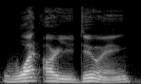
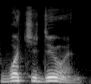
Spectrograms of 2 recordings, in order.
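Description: First: The question is spoken slowly. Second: The question is spoken very fast. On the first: "So slowly" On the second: "And then really fast"

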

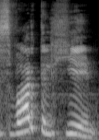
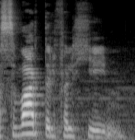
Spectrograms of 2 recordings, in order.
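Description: First: The name is said with three syllables. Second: The name is said with four syllables. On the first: The speaker calls it wrong. "Не Свартальхейм" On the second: The speaker calls it right. "а Свартальфальхейм"

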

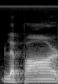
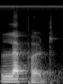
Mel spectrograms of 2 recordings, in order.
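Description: First: The second syllable has a full 'ar' vowel. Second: The second syllable has a weak schwa vowel. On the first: The speaker calls it wrong. "ಲೆಪಾರ್ಡ್ ಅಲ್ಲ" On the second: The speaker calls it right. "ಇಲ್ಲಿ ARನ ನಾವು ಅ ಅಂತ ಹೇಳಬೇಕು"

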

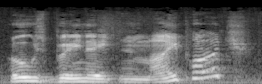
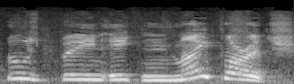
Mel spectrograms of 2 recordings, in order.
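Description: First: The voice is medium-sized. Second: The voice is small and tiny. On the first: "Mummy Bear said in her medium-sized voice" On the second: "the baby bear said in his wee tiny voice"

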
